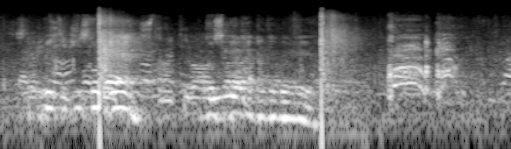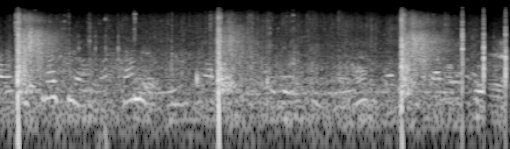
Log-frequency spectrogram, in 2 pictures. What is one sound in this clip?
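A whip cracks sharply several times.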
